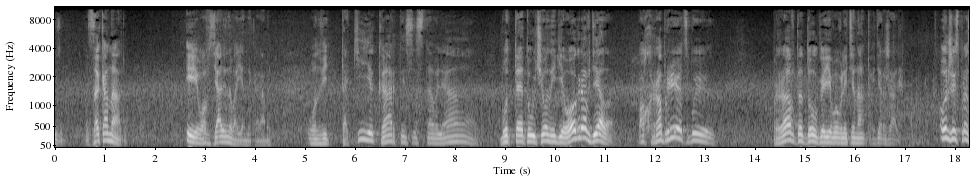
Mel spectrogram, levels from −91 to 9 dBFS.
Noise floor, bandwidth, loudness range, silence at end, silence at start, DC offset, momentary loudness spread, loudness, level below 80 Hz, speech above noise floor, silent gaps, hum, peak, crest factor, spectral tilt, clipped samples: -39 dBFS; 10.5 kHz; 8 LU; 0 s; 0 s; under 0.1%; 23 LU; -17 LUFS; -50 dBFS; 23 dB; none; none; -2 dBFS; 16 dB; -5.5 dB/octave; under 0.1%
